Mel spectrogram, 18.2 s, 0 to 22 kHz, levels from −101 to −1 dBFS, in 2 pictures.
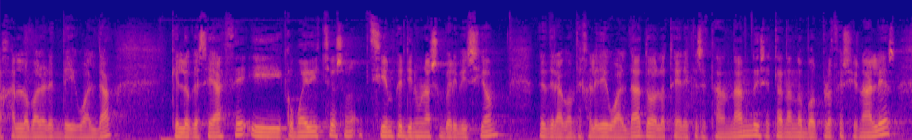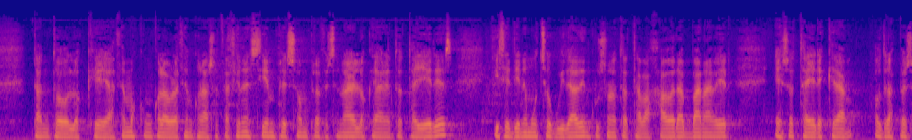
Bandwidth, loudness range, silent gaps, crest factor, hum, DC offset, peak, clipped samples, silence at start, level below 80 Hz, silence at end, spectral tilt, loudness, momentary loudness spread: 15 kHz; 2 LU; none; 20 dB; none; under 0.1%; -20 dBFS; under 0.1%; 0 s; -64 dBFS; 0 s; -4.5 dB/octave; -40 LUFS; 6 LU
